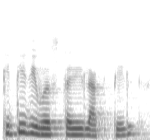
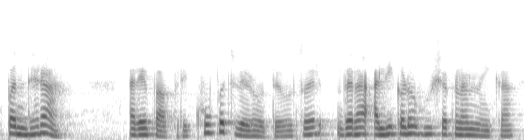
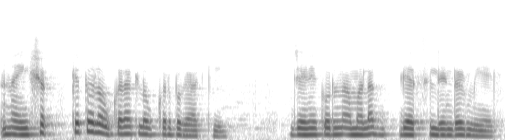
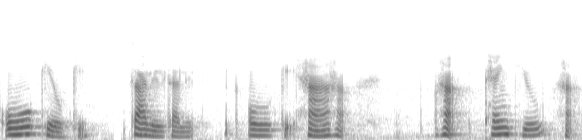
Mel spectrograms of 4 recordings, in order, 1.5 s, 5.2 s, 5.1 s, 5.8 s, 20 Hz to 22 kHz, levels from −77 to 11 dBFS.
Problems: background sounds at intervals, echo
